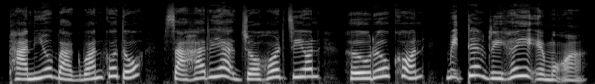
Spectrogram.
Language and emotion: Santali, happy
